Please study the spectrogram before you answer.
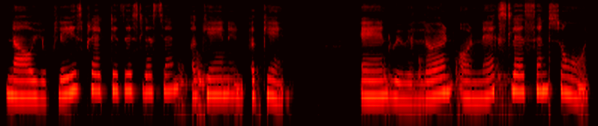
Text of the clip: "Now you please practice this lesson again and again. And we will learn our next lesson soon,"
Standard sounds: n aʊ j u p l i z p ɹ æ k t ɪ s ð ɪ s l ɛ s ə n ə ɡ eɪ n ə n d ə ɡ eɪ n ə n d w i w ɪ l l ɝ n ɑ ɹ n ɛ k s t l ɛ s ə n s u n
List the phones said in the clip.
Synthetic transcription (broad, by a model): n aʊ j u p l i z p ɹ æ k t ɪ s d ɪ s l ɛ s ə n ə ɡ eɪ n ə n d ə ɡ eɪ n ə n d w i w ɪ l l ɝ n ɑ ɹ n ɛ k s t l ɛ s ə n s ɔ n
